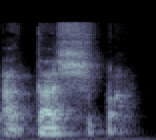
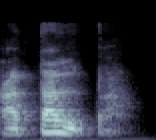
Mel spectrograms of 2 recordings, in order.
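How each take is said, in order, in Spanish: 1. La consonante del medio es un sonido SH. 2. La consonante del medio es un sonido L. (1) "pero en el sur va a ser Atashpa" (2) "En el norte va a ser Atalpa"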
